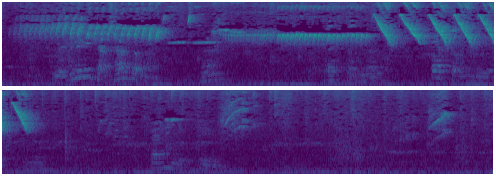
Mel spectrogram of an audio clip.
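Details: Red canary in lively, chattering song, played to stir breeding drive in hens: long steady whistled notes open, then a fast rattling trill of about six notes, then scattered softer chirps over low murmuring background sounds.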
